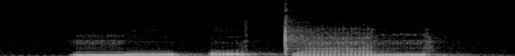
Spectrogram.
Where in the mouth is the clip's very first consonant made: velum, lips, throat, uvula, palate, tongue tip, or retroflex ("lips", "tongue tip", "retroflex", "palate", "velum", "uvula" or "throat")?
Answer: lips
